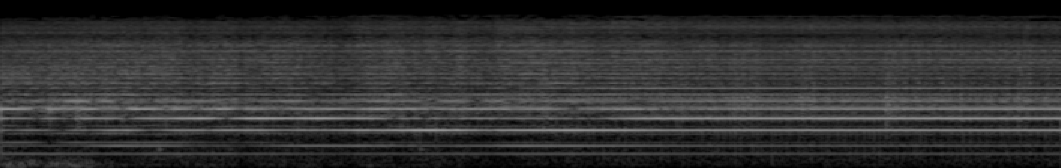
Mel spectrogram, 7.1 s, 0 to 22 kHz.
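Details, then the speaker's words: Fire alarm system test, Simplex 4051 panel on continuous signal after heat detector set off with a lighter: loud, steady horn tone with a rough, buzzy edge; raspy horn, cause unknown, later cleared up by itself. "sounds awful raspy"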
